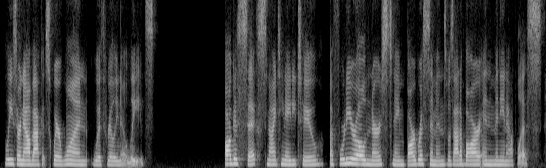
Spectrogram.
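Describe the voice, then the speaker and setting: A woman's voice: mid-range voice, smooth. A woman hosting a true-crime podcast, telling the story in a casual, conversational way peppered with "like". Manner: informal, hedging, filler-heavy with "like".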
